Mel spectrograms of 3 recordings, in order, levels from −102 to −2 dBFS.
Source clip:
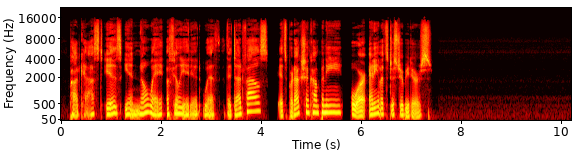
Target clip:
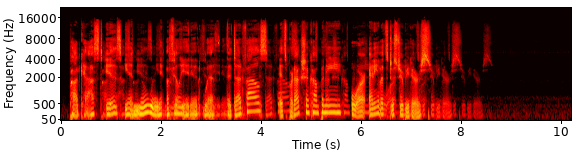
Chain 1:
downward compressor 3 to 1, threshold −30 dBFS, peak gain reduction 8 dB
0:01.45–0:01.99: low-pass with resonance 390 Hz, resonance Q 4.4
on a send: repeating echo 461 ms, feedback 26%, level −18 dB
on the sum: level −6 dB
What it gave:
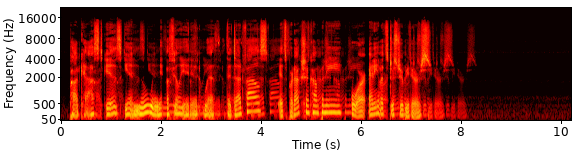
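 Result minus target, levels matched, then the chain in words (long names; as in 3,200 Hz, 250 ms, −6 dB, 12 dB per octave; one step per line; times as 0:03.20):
echo 159 ms early
downward compressor 3 to 1, threshold −30 dBFS, peak gain reduction 8 dB
0:01.45–0:01.99: low-pass with resonance 390 Hz, resonance Q 4.4
on a send: repeating echo 620 ms, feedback 26%, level −18 dB
on the sum: level −6 dB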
